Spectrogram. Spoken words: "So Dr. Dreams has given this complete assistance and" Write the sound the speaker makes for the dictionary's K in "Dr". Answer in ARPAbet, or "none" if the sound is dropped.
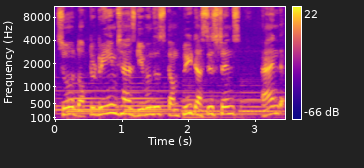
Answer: K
